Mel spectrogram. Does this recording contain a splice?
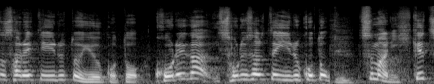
yes; 2 cuts; at 1.5 s, 3.3 s

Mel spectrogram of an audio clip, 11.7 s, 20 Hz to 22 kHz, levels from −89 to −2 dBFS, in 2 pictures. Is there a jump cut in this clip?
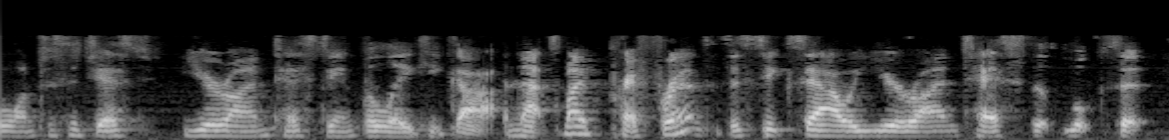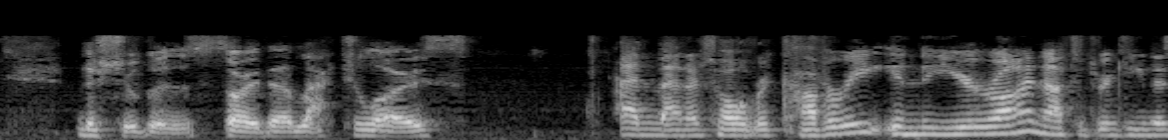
yes; 1 cut; at 6.1 s

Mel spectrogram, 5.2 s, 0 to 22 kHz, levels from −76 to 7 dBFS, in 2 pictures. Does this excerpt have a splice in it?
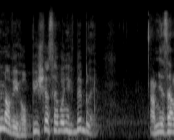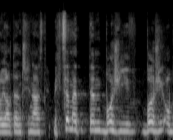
yes; 1 cut; at 3.3 s

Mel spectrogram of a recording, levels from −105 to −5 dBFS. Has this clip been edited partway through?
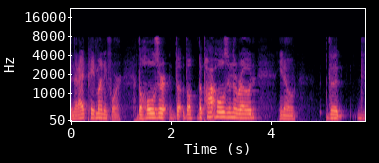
yes; 1 cut; at 1.2 s

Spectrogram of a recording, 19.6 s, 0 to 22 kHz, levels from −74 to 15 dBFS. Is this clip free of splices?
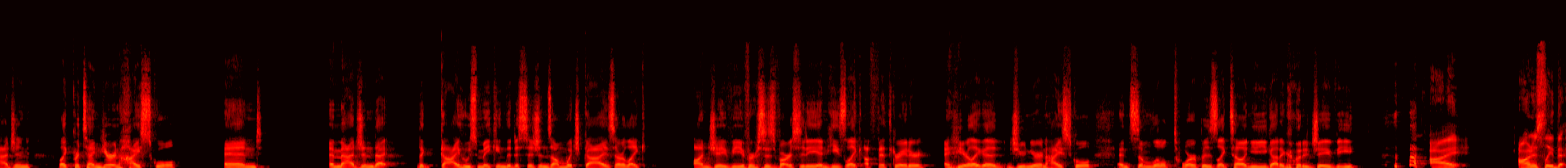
yes; 0 cuts

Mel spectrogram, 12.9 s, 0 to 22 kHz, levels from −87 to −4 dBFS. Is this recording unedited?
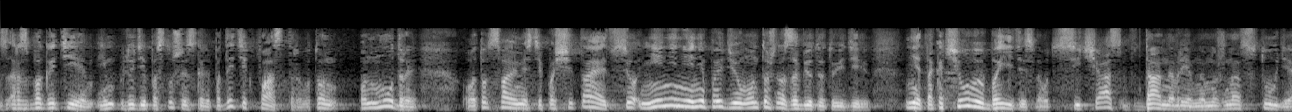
no; 1 cut; at 10.4 s

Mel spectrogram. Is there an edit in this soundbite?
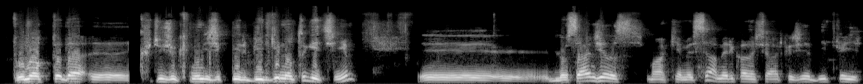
yes; 1 cut; at 1.3 s

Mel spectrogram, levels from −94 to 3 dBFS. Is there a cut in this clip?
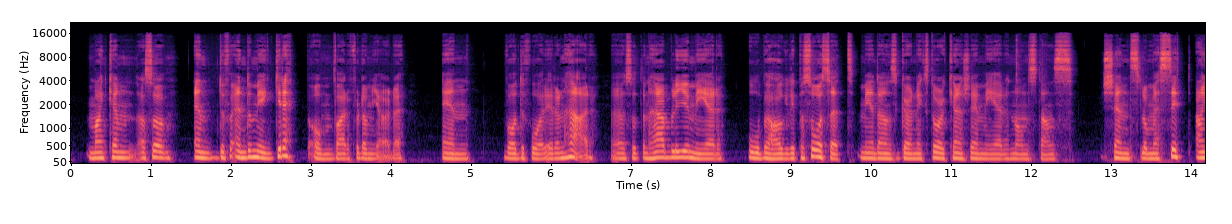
no; 0 cuts

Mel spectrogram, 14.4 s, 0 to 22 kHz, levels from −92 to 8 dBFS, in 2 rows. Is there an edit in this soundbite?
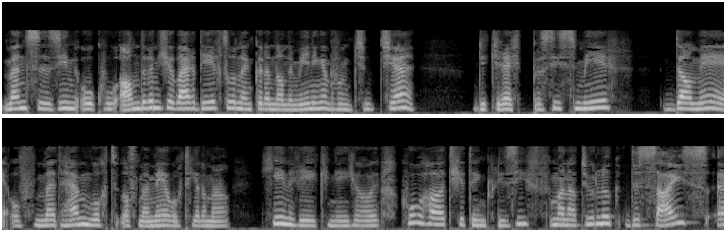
yes; 2 cuts; at 8.4 s, 12.7 s

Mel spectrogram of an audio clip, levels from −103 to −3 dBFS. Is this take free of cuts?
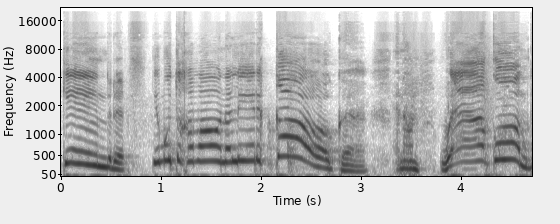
no; 1 cut; at 3.3 s

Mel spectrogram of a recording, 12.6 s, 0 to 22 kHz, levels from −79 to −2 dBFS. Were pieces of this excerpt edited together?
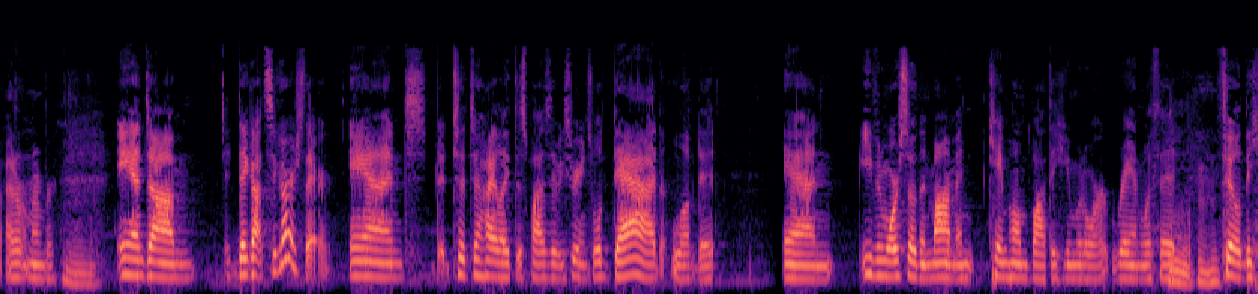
no; 0 cuts

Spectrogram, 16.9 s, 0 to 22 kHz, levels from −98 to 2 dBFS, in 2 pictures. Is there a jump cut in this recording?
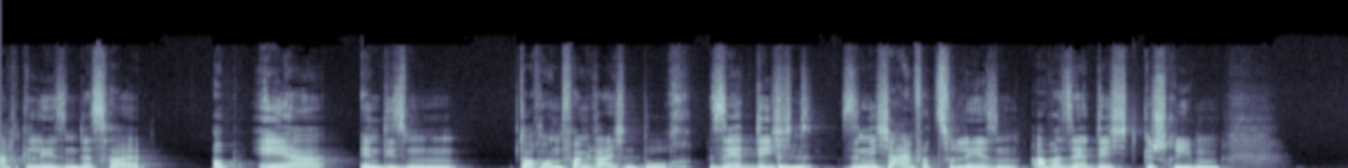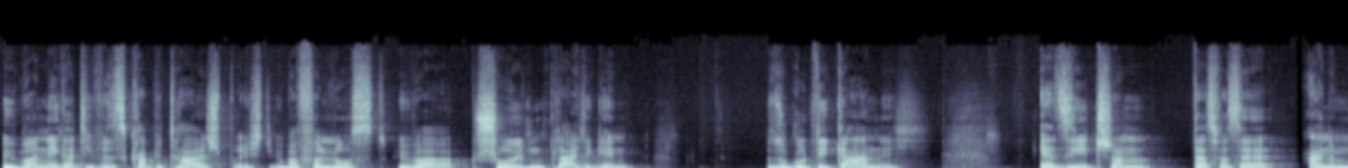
no; 0 cuts

